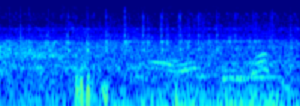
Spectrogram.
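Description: Outdoor background sound: a steady low rumble with faint distant voices and short chirping calls, and one dull thump about half a second in.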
